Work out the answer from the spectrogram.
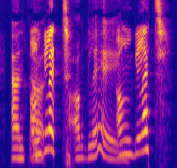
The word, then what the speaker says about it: Anglet: another small city called Anglet. And Anglet. Anglet. Anglet. You pronounce the T? You too. Oh, well, okay. I only know this because my daughter plays basketball and... they say Anglet.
